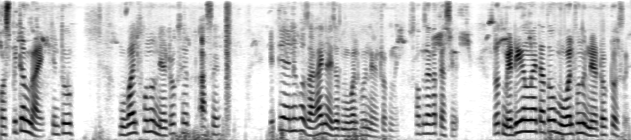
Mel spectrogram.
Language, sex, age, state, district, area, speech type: Assamese, male, 18-30, Assam, Barpeta, rural, spontaneous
